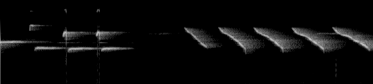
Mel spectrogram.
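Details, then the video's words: Pet canary song from a recording meant to train young canaries to sing: short flat whistled notes, a brief pause, then five clear whistles sweeping steeply downward, repeated about every third of a second. "Süper Kanarya Sesi | Orjinal Kanarya Sesi İle Kuşunuzun Ötüş Eğitimi"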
